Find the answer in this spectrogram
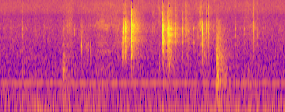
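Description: Quiet, light clicks of small plastic beads being handled and threaded by hand, a few soft taps about two, two and a half and three seconds in, over a faint steady hum.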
